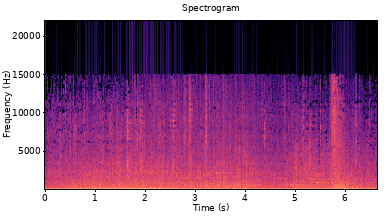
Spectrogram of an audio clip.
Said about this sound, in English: Outside, a large metal machine rolls toward the temple.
